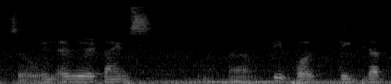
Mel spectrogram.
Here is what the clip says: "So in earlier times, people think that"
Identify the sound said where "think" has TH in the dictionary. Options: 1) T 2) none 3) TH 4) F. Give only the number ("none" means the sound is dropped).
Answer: 1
